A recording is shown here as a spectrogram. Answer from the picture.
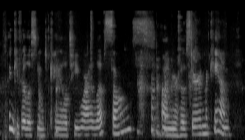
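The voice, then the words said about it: Smooth radio love-songs host voice. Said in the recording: “I sound like Delilah ... why are you doing your best KLTY voice?”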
